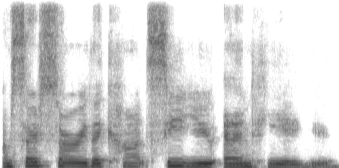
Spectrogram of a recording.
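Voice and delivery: projected, emphatic apology phrases with long pauses; guided healing affirmation. Acted. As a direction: offer each phrase firmly to be felt.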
